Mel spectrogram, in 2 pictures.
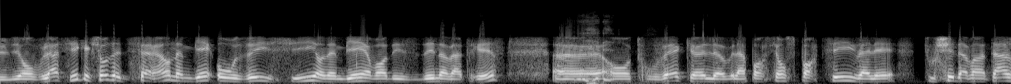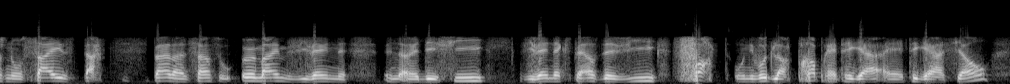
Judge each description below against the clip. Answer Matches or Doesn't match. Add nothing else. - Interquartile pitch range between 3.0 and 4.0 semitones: Matches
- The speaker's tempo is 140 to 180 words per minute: Matches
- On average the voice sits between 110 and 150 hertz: Matches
